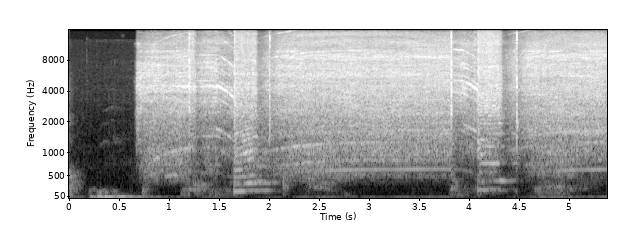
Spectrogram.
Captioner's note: machine whirring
